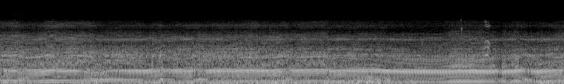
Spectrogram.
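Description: Yamaha TT-R230 dirt bike's single-cylinder four-stroke engine running under way while riding, its pitch rising and falling as the throttle changes.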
